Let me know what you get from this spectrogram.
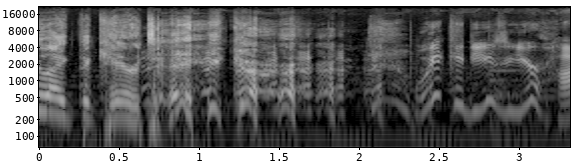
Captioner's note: laughter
